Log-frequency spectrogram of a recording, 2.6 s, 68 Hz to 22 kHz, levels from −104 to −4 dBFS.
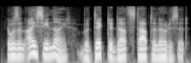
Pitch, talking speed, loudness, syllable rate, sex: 125 Hz, 305 wpm, -17 LUFS, 7.1 syllables/s, male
